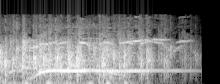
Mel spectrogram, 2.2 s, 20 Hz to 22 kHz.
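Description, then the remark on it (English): A crowd's applause for Blackground 2.0 record owner Barry Hankerson: dense, steady clapping with a sustained high tone running through it, holding for about two seconds before cutting off abruptly. “y'all please give it up and show your love for Blackground 2.0 record owner Barry Hankerson.”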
